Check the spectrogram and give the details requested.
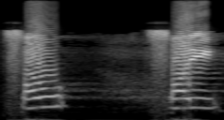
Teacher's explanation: صاد کو سیٹی کی آواز میں اور پر پڑھیں گے، موٹا پڑھیں گے، حروف مستعلیہ میں سے.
